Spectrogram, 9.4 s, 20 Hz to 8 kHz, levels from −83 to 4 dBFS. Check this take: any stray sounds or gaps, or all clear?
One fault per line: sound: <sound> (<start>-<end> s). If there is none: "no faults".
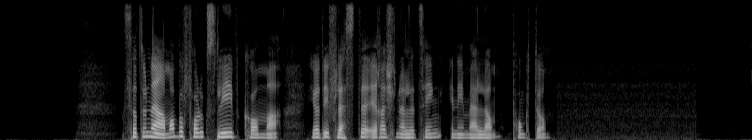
no faults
